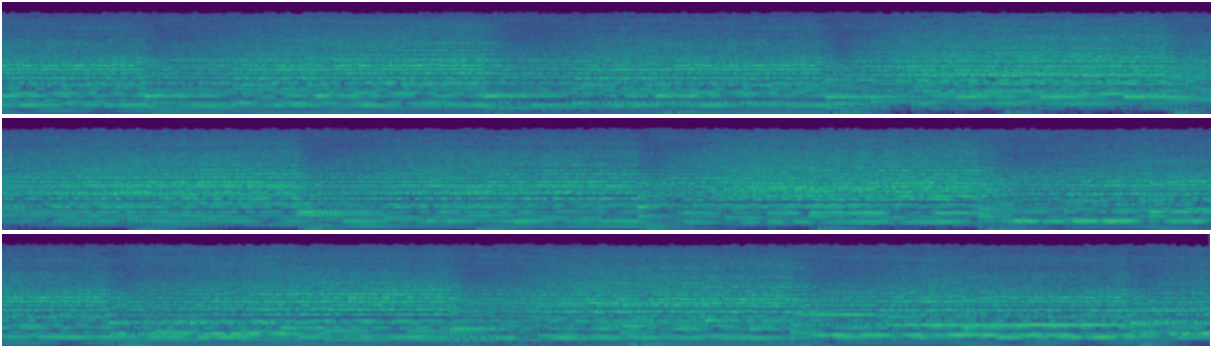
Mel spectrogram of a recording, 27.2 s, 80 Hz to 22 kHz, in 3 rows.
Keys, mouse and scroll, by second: 0.3 click, 1.3 ctrl+v, 2.1 Up, 2.5 Up, 2.9-5.0 drag, 5.0 Up, 5.5 Up, 6.1 Down, 6.4 Up, 7.7 click, 8.5 ctrl+a, 8.8 ctrl+c, 9.2 click, 10.4 v, 11.0 ctrl+v, 11.4 ctrl+z, 11.9 click, 12.5 ctrl+c, 12.9 click, 13.4 ctrl+v, 15.2 click, 16.5 click, 17.7 ctrl+a, 18.1 ctrl+c, 18.4 click, 18.8 ctrl+v, 19.7 ctrl+t, 20.5-22.3 drag, 22.2 Return, 22.5 Left, 23.4 click, 24.9 ctrl+a, 25.3 ctrl+c, 25.7 click, 26.5 ctrl+v.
